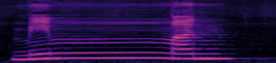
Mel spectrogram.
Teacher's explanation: میم کو میم سے ملاتے ہوئے ہم نے غنہ کیا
